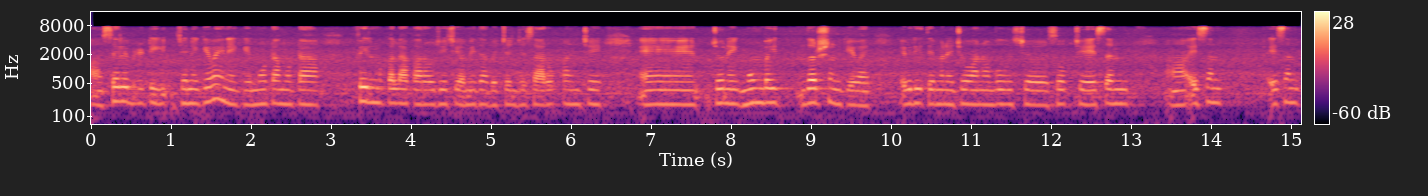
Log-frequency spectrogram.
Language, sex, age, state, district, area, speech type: Gujarati, female, 30-45, Gujarat, Rajkot, rural, spontaneous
